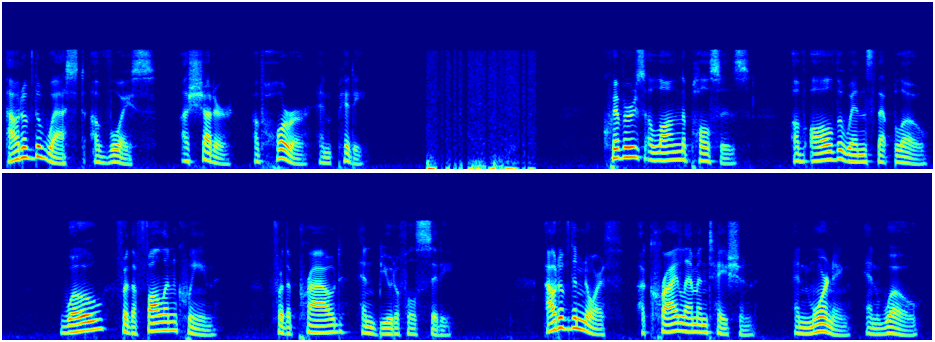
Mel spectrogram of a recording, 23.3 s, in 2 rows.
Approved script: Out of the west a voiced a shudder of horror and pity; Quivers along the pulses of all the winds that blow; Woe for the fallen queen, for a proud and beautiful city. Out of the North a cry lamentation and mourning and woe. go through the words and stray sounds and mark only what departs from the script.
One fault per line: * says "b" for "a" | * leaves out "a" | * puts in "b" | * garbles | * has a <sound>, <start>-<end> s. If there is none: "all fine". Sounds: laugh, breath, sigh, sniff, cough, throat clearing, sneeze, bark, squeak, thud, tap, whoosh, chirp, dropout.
* says "voice" for "voiced"
* has a sniff, 5.3-6.7 s
* says "the" for "a"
